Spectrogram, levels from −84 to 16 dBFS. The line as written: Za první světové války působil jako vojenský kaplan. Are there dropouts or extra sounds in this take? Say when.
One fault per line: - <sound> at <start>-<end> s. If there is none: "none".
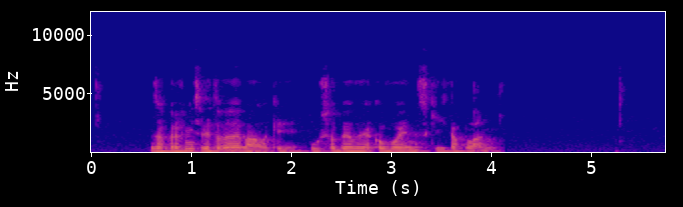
none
